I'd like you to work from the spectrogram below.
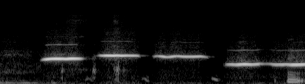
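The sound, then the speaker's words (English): A person whistles a short tune of four or five sustained, clear notes stepping between pitches, fairly loud, with brief breaths between notes and no talking. “I was trying to do that on the train and I could not because I can't whistle.”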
